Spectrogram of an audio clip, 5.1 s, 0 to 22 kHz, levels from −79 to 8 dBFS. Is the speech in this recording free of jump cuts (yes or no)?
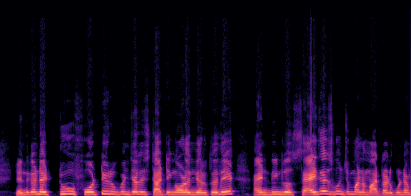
yes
